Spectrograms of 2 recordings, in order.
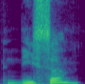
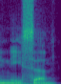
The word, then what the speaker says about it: Neasa: one i is it nissa nissa hardiman um i'm i'm sorry if it's wrong but it's a lady named nissa it's n-e-a-s-a i'm gonna say nisa nissa hardiman um the only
